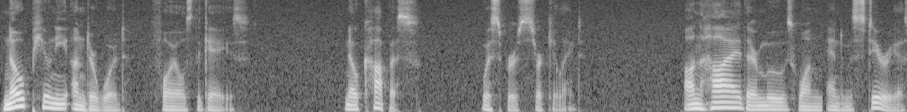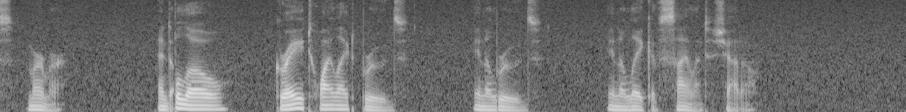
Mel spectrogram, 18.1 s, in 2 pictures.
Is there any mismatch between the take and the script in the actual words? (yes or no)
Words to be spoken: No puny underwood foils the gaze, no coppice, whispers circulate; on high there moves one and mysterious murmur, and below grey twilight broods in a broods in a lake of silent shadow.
no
